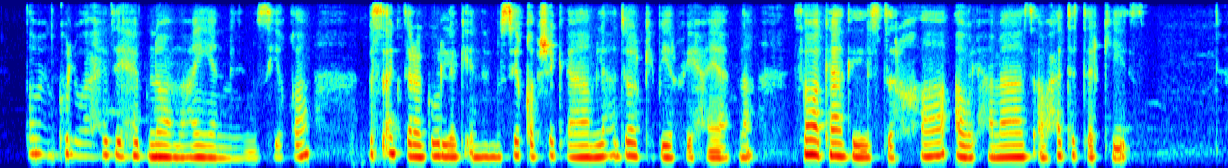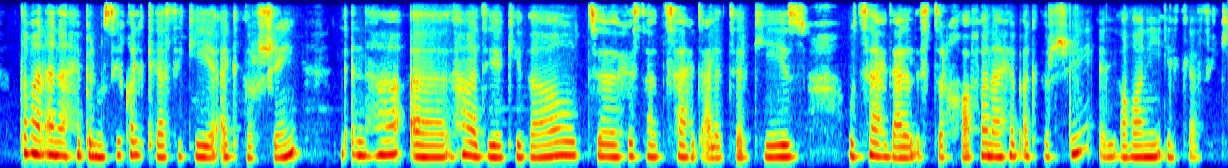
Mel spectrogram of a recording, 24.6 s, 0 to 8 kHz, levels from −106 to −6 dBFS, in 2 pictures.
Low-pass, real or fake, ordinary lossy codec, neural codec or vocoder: 7.2 kHz; real; none; none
